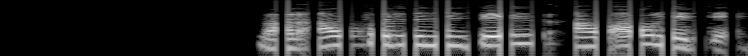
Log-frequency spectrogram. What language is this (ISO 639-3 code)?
isl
